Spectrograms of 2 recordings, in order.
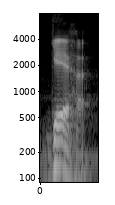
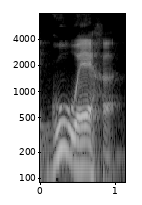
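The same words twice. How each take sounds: First: Said in the usual way. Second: "guerra" said as goo-EH-ha, u voiced; "guerra" with an extra oo after the g; wrongly sounded u. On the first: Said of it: "Você vai escrever guerra". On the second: Shown as a demonstration. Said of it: "Você não vai escrever guerra".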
